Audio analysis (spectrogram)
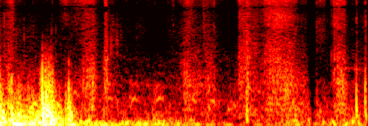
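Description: A hen clucks and grumbles nearby while her back is dusted with Ectosan anti-parasite powder. A loud rustling burst comes first, then quieter scattered clucks and shuffling.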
